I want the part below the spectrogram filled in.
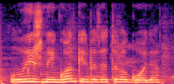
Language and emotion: Russian, neutral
